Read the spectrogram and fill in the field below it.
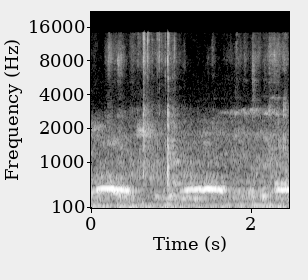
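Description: Soft, low coos from a breeding pair of Indian pigeons repeat in a slow, steady rhythm, three drawn-out calls at even intervals over a quiet background with faint clicks.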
